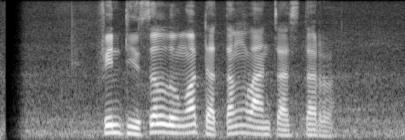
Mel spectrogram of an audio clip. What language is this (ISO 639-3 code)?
jav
